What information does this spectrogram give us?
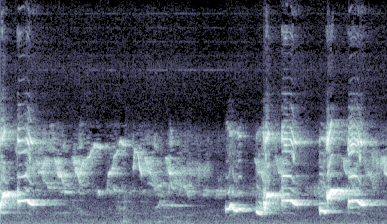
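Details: Straw-headed bulbul in full, melodious, echoing song: high busy chattering notes at first, then loud, lower, bubbling whistled phrases that rise and fall, repeated in three bursts.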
